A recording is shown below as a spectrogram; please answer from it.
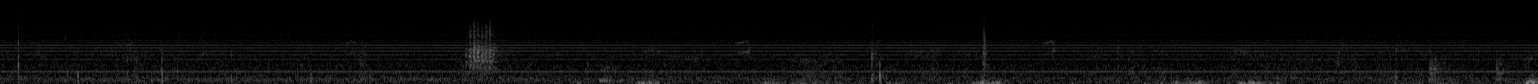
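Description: A faint, steady electrical hum with many evenly spaced overtones, with a few soft low thumps and a brief rustle about five seconds in.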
